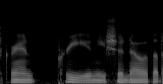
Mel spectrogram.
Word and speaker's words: Grand Prix: race cars got it gp gran p okay probably something that utilizes his super haka skills time to go up get by a budweiser branded car pronounced grand prix that's what i said i'm pretty sure that's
